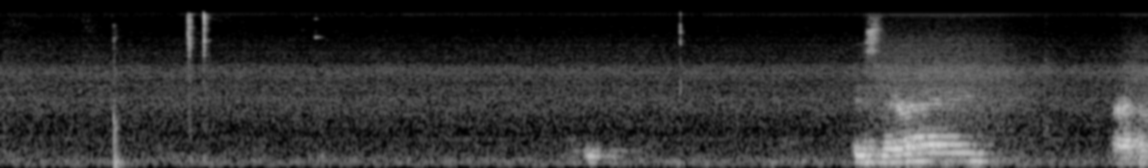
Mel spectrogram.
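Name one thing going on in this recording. A game plays short clicks and chimes as cards are picked.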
